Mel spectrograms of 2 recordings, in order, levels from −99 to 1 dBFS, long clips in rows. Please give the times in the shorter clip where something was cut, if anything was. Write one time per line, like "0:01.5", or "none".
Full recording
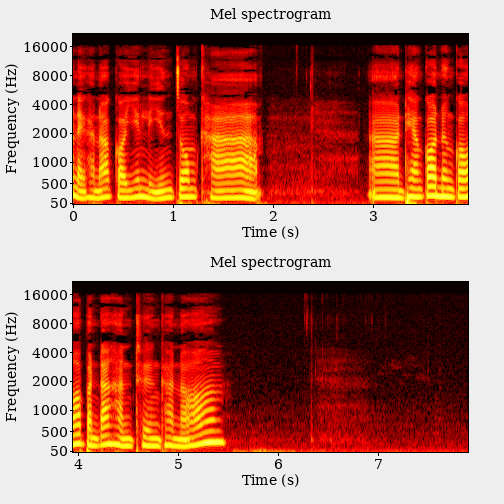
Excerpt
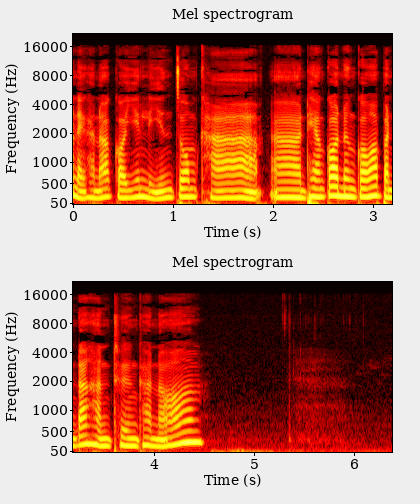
0:01.9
